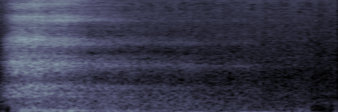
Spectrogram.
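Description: A man's sigh, a heavy breath out close to the microphone, starting suddenly and fading away over about a second and a half.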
